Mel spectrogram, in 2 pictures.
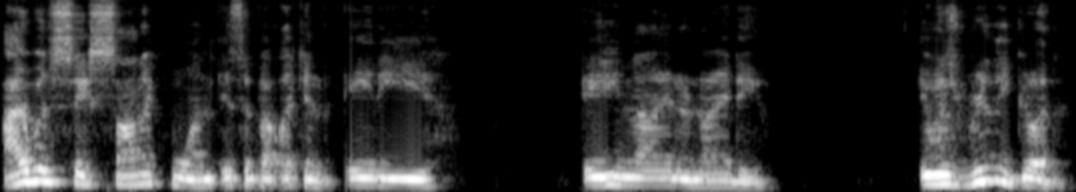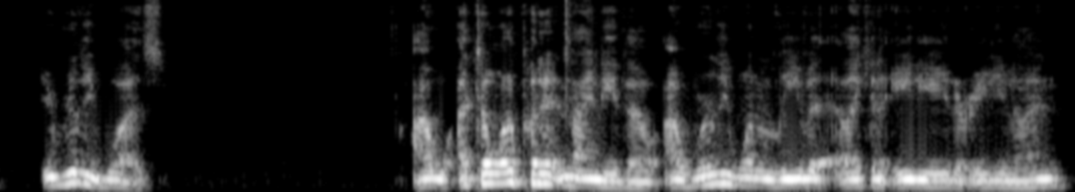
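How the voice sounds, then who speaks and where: A man runs a live ranking show about video game movies, offering his own takes in a loose, conversational style. His voice is medium in pitch and warm in tone, and he speaks at a normal speed.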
